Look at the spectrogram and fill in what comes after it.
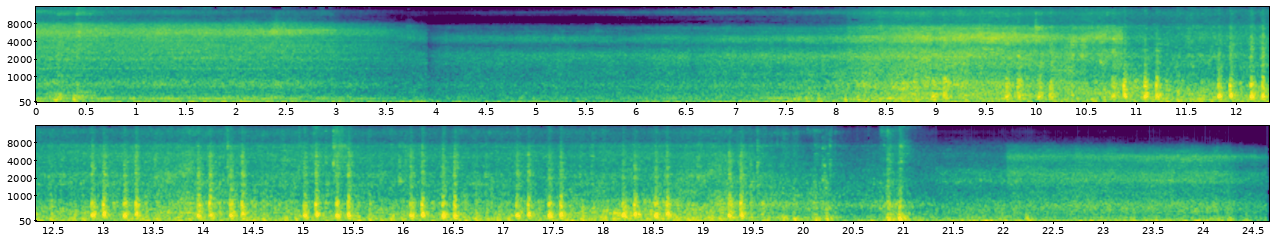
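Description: A passenger train running past, its wheels clicking in quick rhythm over the rail joints, loudest from about eight seconds in until about twenty seconds.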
